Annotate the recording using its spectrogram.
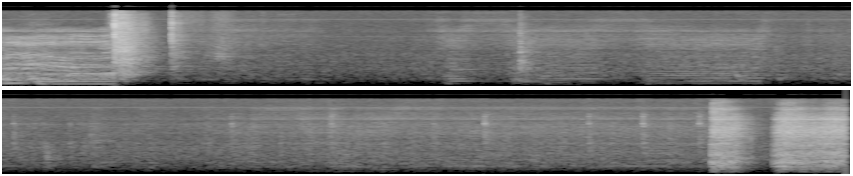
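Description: A radio hisses faintly while its tuning knob turns.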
